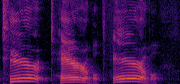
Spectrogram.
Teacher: the stress is right at the beginning of the word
